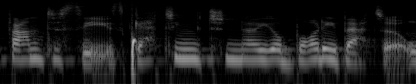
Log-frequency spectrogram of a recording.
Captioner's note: popping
